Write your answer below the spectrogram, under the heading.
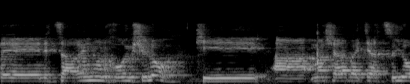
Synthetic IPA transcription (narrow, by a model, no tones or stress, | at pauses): ele̞t͡saːʁe̞nualeχoʁimʃelo̞ | kʰiamaʃeajabajt̪iat͡sujo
